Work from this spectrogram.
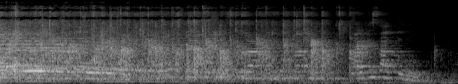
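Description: Audience at a university training session clapping after a quiz answer, many hands pattering at a moderate level that gradually tapers off.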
